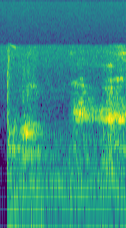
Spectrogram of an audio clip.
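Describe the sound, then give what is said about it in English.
A dog on watch whines in a low, drawn-out tone for about a second, then breaks into a sudden, louder bark at the very end. “I can tell your attack dog is on watch.”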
